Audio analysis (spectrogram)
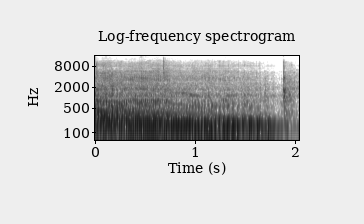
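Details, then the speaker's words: KTM 125 with end can removed, no silencer: harsh, crackling, very loud raw blat dying away as the throttle closes; open exhaust, not good for the engine without back pressure. "That's what it sounds like. And to be fair, your Black Widow ain't going to sound much quieter than that, but it should be a little bit. You don't do that for long, guys. It's not great for an engine."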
